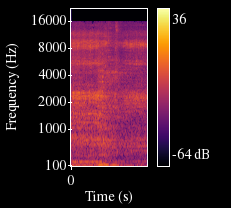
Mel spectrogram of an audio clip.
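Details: Corsair VS650 power supply fan removed, bench-powered at low voltage: low whir with rough buzzing rattle at slow speed; strange vibration from the axle.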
